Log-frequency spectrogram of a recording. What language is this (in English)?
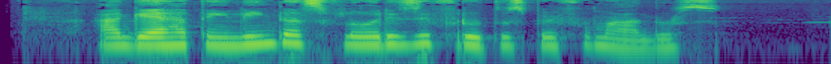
Portuguese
